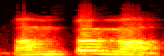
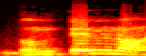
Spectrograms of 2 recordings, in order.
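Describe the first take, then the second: First: The name is said as two separate parts. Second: The name is run together as one word. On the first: The speaker calls it right. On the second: The speaker calls it wrong. "দন্তেন্ন এটা নয়"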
